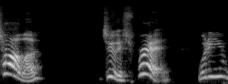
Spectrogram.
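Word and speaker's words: challah: Melanie my beautiful and tasty luses it is pronounced charala Jewish bread what are you reading right now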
